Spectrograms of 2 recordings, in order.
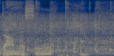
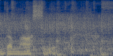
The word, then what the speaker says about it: Damacy: or something like that but it's spelled like you would say dama C or Damacy but I think it's actually pronounced da machine the way the Japanese would say it kind of funny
